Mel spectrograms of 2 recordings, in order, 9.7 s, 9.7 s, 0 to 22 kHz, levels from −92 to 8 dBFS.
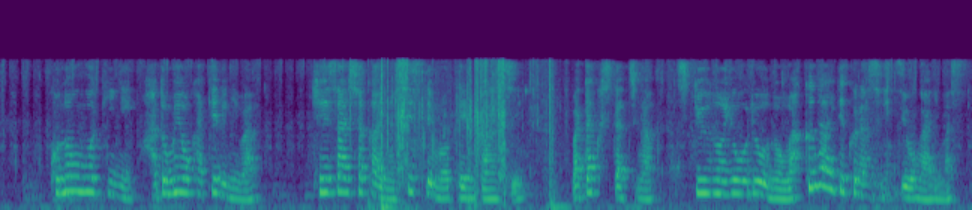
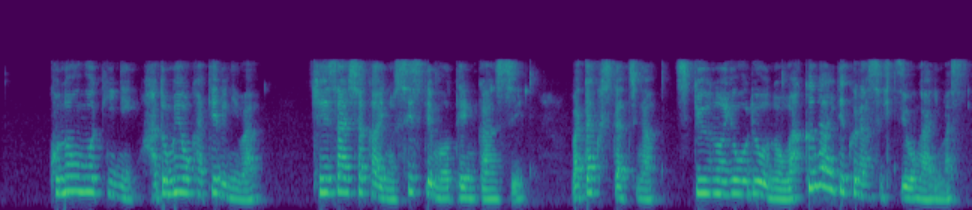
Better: second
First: background sound (Tearing); 9 dB below the speech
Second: none

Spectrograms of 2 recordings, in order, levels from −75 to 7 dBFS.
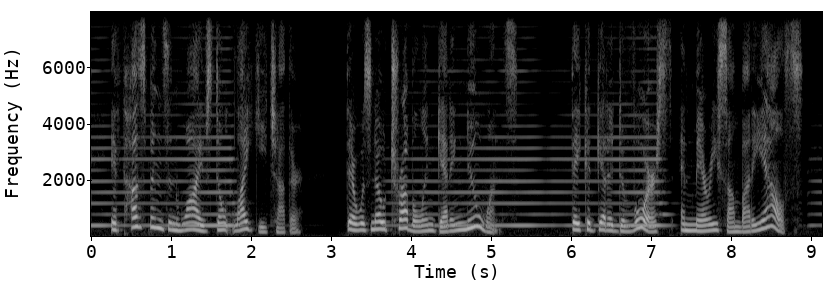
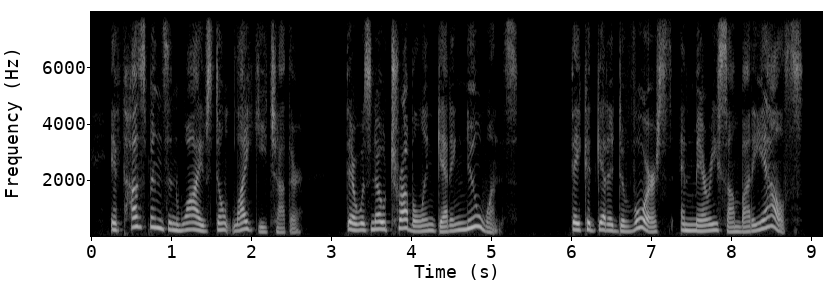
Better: second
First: background sound (Bowed string instrument); 11 dB below the speech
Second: none

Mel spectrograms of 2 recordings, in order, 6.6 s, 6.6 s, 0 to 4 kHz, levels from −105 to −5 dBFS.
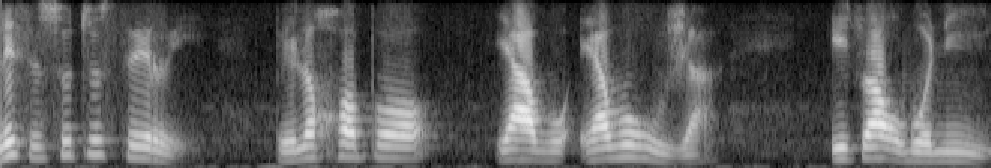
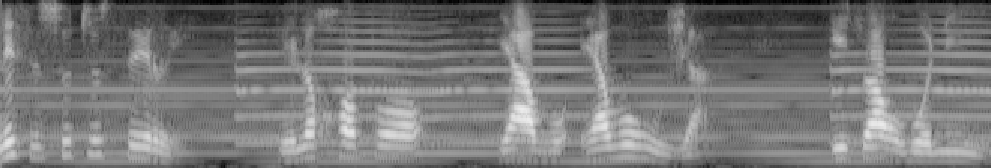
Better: first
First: none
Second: background sound (Trumpet + Organ); 15 dB below the speech

